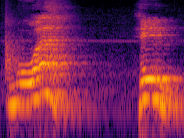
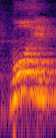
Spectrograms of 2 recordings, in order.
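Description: First: موهن drawn out very slowly, muwahhen, with a long doubled h; doubled muwahhin. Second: موهن with a light, single h and no doubling, read as muhin. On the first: Teacher demonstrating the stressed reading to the student, slow muwahhen. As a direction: stretch موهن and lean on the doubled h. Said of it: "بالتشديد أو بالتثقيل". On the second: Teacher showing the student the light reading, موهن said as muhin. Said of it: "بالتخفيف". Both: Shown as a demonstration.

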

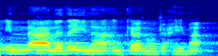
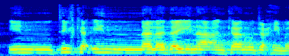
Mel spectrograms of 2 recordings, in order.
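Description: First: إنا with a long alif after the nun; wrong added alif. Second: إن said short with a doubled nun; correct short إن. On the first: Teacher warning students against the wrong reading: إنا stretched. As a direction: demonstrate the mistake إنا lengthened. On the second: Teacher to students, giving the right reading: short إن. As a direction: keep إن short and nasal. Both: Shown as a demonstration. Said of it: "لا، لا نقول".

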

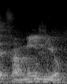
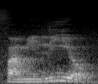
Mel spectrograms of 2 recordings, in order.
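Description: First: Familio as fa-MI-lio; wrong Spanish stress. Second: Familio as fa-mi-LI-o, slowly; stress on second-last syllable. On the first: Teacher shows what not to say, familio as fa-MI-lio. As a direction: stress the MI in familio, quick ending. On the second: Teacher gives the Esperanto word, familio stressed fa-mi-LI-o. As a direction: draw out the LI in familio. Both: Shown as a demonstration. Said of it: "no se dice familio".

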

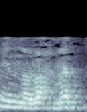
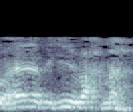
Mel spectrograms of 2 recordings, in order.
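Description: First: "رحمة" stopped on a sounded t, "rahmat"; pausal t ending. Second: "رحمة" stopped on a breathed h, "rahmah"; pausal h ending. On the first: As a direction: end "رحمة" on a hard unvowelled t. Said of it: "ووقف بتاء". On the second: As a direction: slowly end "رحمة" on h, no t. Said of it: "وتقف عليها بالهاء". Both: Shown as a demonstration.

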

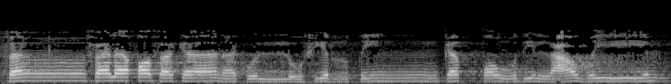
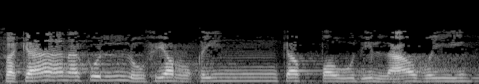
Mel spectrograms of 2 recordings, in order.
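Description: First: Slow chanted recitation, فرق with a thin, light ر. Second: Slow chanted recitation, فرق with a thick, heavy ر. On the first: Teacher shows students the first option, light-ra recitation. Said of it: "فترقق". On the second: Teacher shows students the second option, heavy-ra recitation. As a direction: recite drawn out, make ر in فرق heavy and full. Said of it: "فتفخم". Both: Shown as a demonstration.

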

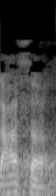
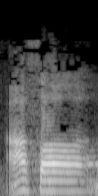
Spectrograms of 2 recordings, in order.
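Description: First: عسى with a plain light s. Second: عصى with an emphatic s; heavy s. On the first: Teacher gives the correct light s in عسى. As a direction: say عسى with a clear thin s. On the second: Teacher shows the wrong heavy s in عصى. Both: Shown as a demonstration. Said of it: "بدل".

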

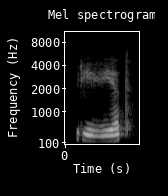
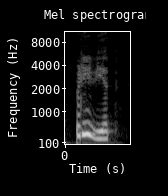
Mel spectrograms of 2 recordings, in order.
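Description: First: Quiet, puzzled greeting. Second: A bright, sweet little chirp; sweet tender chirp. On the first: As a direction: sound baffled and unsure. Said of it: "недоумённо отозвался Витя". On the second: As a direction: chirp it in your most tender voice. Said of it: "прощебетала ... своим самым нежным и ласковым голосом". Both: Acted.

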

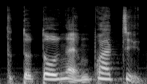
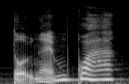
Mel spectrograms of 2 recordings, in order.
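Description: First: Much higher, fast, stuttering on t- through sobs; sob-stammered restart. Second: Much higher, sobbing start of the story. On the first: Tân restarting her account to Ông Phú, sob-stammering. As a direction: sobs break "tối" into "t-, t-". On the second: Tân telling Ông Phú what happened, sobbing. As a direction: begin through hiccuping sobs. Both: A narrator's reading. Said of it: "khóc nấc lên".

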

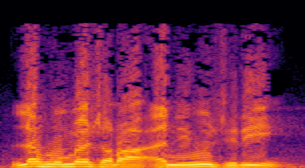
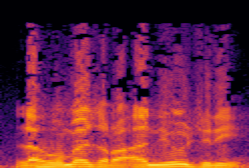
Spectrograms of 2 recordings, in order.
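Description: Both takes have the same delivery.

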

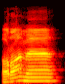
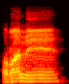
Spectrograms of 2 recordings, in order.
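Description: First: Slow رمى with an open final aa; open fath reading. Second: رمي with the final a tilted to "eh"; taqlil reading. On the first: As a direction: draw out رمى, ending on a clear "aa". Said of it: "والفتح مقدم دائمًا". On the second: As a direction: draw out رمي as "ramee", between a and i. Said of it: "فهذه فيها الخلف". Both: Shown as a demonstration.

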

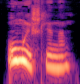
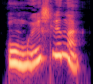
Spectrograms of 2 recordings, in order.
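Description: First: A flat, much louder "Умышленно"; firm answer. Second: "Умышленно?" repeated louder in disbelief; shocked echo. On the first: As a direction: state it hard, no doubt. Vlad answers firmly. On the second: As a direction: throw the word back, stunned. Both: A narrator's reading.

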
